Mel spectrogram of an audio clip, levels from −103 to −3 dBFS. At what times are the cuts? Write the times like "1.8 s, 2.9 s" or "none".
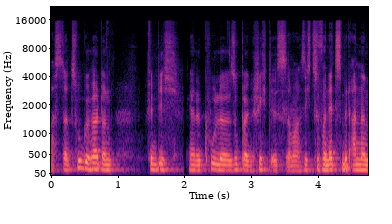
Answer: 2.0 s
